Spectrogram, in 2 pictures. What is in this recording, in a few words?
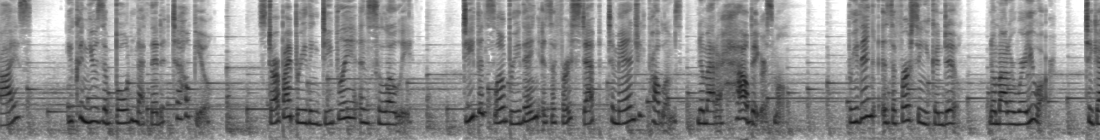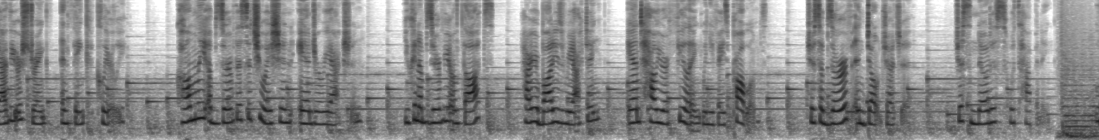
Showcase, Tween with some newfound rasp and a great attitude!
